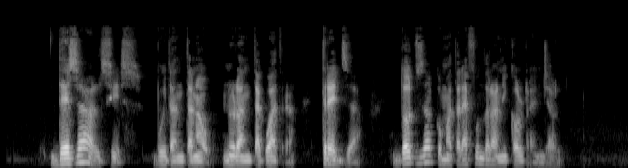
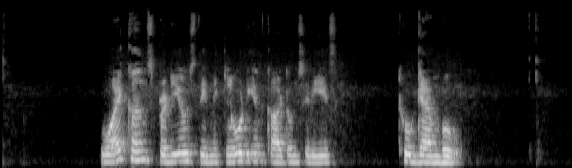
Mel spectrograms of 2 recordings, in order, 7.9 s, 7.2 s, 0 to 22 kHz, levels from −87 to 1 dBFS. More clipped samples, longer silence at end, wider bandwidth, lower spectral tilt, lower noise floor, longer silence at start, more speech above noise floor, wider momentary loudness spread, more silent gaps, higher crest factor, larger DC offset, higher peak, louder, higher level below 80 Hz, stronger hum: neither; second, 0.9 s vs 1.4 s; second, 11.5 kHz vs 15 kHz; second, -5 dB/octave vs -7.5 dB/octave; second, -72 dBFS vs -76 dBFS; second, 0.65 s vs 1.25 s; second, 46 dB vs 58 dB; first, 22 LU vs 7 LU; neither; about the same, 24 dB vs 20 dB; neither; about the same, -4 dBFS vs -2 dBFS; second, -26 LUFS vs -19 LUFS; about the same, -66 dBFS vs -64 dBFS; neither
